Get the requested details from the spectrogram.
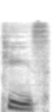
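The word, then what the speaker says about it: Caius: for a research fellowship at GaN Volyn Kees pronounced Kees College I was hoping that Jane would type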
